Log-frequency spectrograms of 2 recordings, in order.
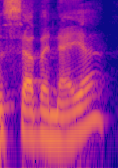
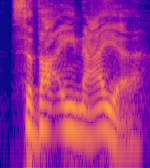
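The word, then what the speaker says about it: Savaiinaea: I for the longest time I thought it was Jonah Savanaya, but apparently someone asked him at the combine, and apparently it's Savainaya or something like that.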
